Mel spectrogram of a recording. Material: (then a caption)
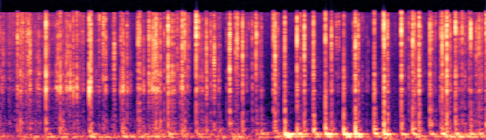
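Seagrass. Long nails scratch and scrape across a hollow, upside-down woven seagrass basket. The result is a dense, uneven run of dry, crackly scratches over a low, hollow thump from the basket's body. It grows louder toward the end.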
